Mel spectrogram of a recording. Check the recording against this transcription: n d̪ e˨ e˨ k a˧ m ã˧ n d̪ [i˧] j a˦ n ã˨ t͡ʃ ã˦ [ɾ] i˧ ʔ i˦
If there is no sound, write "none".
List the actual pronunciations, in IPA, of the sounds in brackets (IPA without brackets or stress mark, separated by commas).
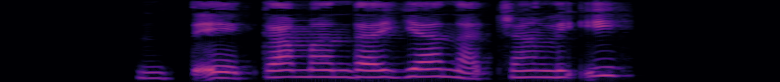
a˧, l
